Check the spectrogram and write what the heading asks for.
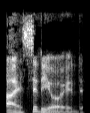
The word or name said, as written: isidioid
